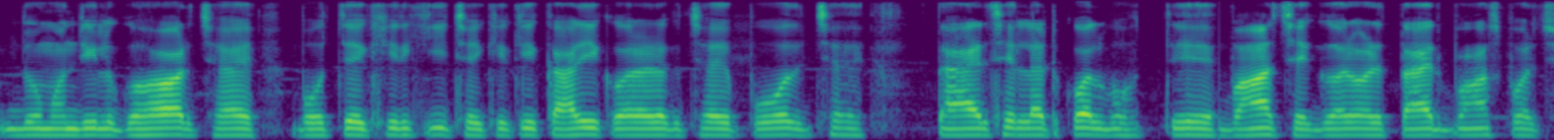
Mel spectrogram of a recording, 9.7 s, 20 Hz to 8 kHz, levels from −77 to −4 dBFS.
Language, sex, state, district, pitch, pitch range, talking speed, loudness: Hindi, male, Bihar, Samastipur, 135 Hz, 130-140 Hz, 160 wpm, -21 LUFS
